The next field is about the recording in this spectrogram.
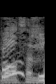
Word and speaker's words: Waltham: Thank Waltham, Massachusetts. – Thank you for pronouncing it Waltham.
